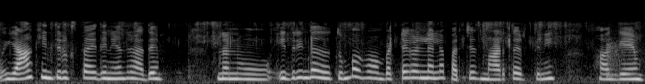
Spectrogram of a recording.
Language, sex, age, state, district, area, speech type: Kannada, female, 18-30, Karnataka, Chikkamagaluru, rural, spontaneous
